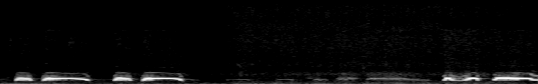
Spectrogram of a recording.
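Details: Fierce-voiced spotted dove used as a lure for wild doves: two pairs of short-then-long coos, a quiet spell of faint far cooing, then a wavering double note and one drawn-out hoot.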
